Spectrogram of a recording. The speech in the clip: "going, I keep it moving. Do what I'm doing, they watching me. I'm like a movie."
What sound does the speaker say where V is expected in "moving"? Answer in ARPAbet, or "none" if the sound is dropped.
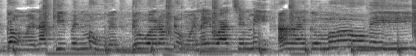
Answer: V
